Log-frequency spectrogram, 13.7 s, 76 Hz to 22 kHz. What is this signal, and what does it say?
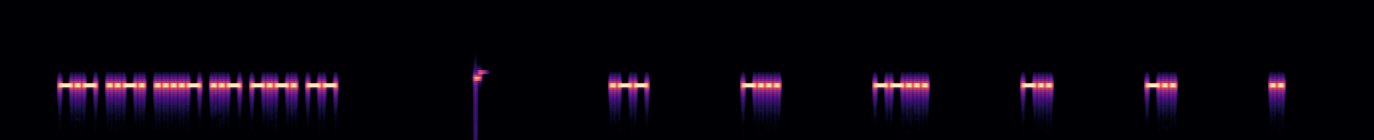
Morse code, heard as a keyed tone, about 31 wpm, spaced as for 13 wpm, 700 Hz. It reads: KF4UCM WB7DDI
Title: USA Call Signs - 6 Characters - 8x Character Spacing - 30wpm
